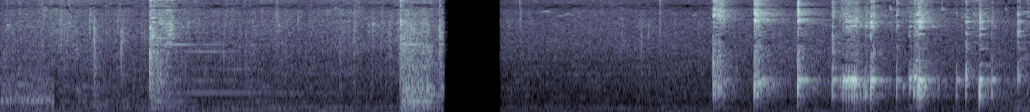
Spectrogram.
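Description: Goan madi alu frying in a pan until light brown, a steady sizzle with clinks and scrapes of a spoon stirring against the metal, a brief silent cut midway, then busier stirring.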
